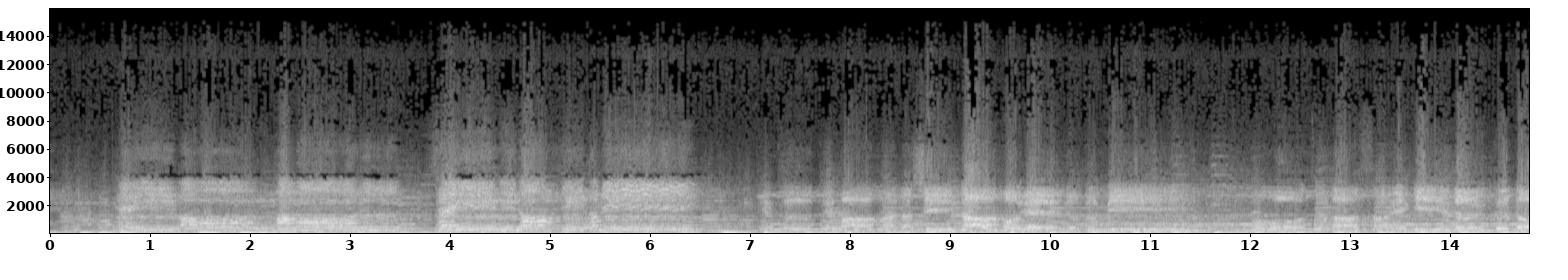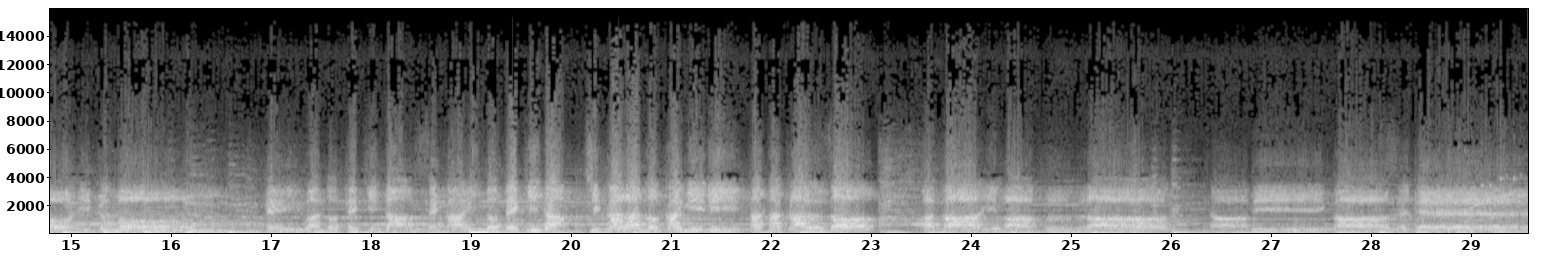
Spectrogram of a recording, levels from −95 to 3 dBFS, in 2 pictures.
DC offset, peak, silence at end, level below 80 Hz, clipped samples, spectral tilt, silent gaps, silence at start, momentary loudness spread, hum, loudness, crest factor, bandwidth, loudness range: under 0.1%; 0 dBFS; 0 s; -28 dBFS; under 0.1%; -6 dB/octave; none; 0 s; 6 LU; none; -12 LUFS; 12 dB; 11.5 kHz; 3 LU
